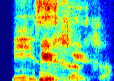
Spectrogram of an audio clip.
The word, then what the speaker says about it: Nizza: Ah, ecco, questa è Annie, una mia amica francese di Nizza. Nizza. Nizza, come pizza. Nizza.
